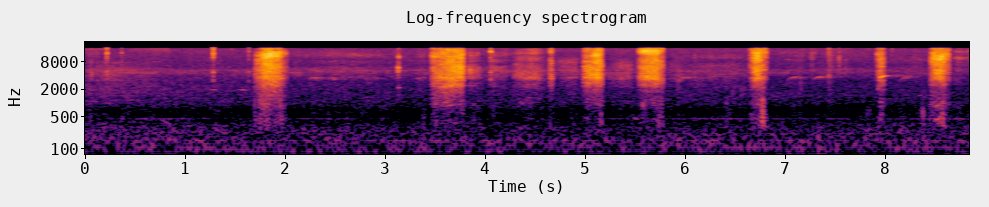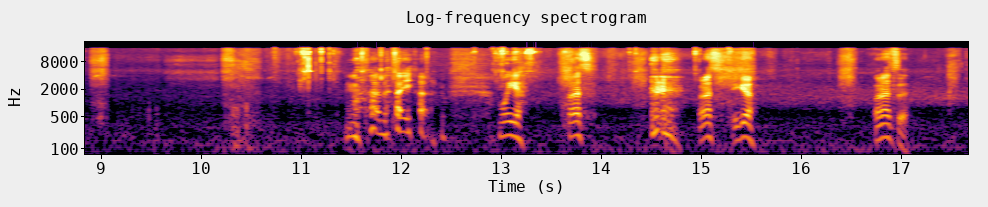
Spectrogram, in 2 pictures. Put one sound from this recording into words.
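A dog sniffs loudly at the soil in short bursts, close up.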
